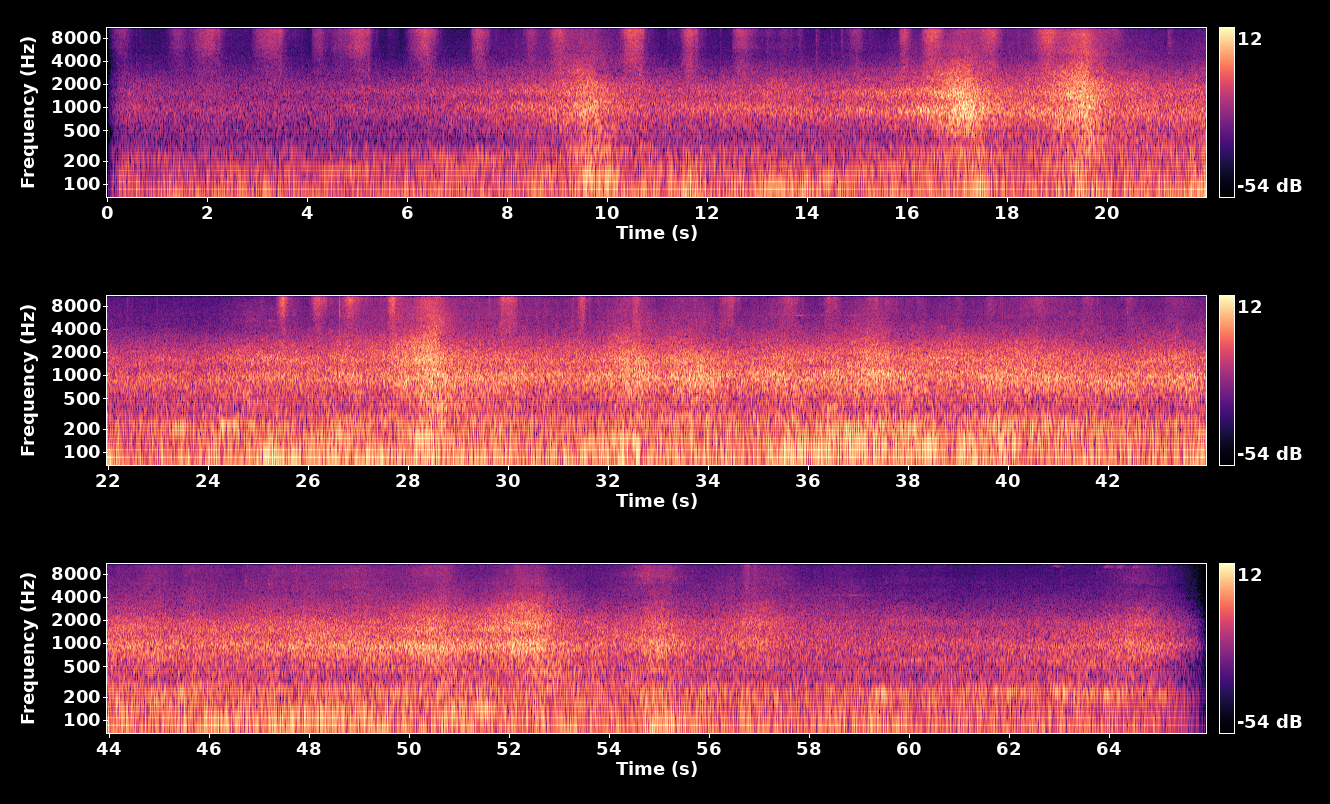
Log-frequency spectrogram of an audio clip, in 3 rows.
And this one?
Sweeper, and traffic very close
20120116
field-recording, korea, seoul, sweeper, traffic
